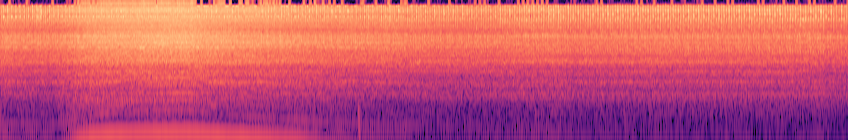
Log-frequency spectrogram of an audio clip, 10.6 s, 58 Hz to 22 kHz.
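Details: Engine (EN07) noise that started suddenly: short rev settling into even idle with fine, fast, light ticking keeping pace with the engine; found to be injector noise, injector later replaced.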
